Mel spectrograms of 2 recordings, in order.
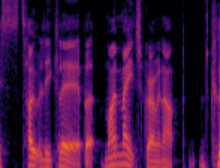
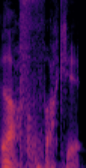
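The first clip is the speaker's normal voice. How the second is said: slow, much softer give-up sigh of words; weary resignation; 5 semitones lower, 11 dB quieter, much slower than usual. Retold or imitated. Describing the national mood, slow soft resigned shrug. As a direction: let it all go, defeated. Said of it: "a general sense of".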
